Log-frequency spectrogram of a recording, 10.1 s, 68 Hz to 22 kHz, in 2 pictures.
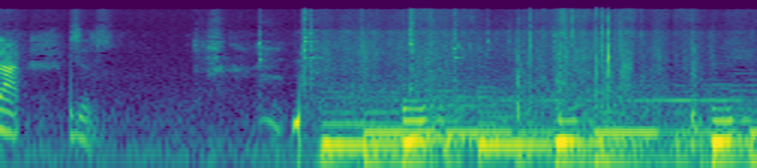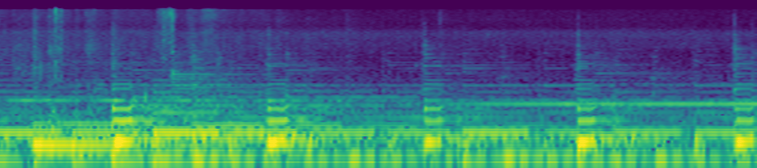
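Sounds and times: background music with low notes: 0:02.1 - 0:10.0.

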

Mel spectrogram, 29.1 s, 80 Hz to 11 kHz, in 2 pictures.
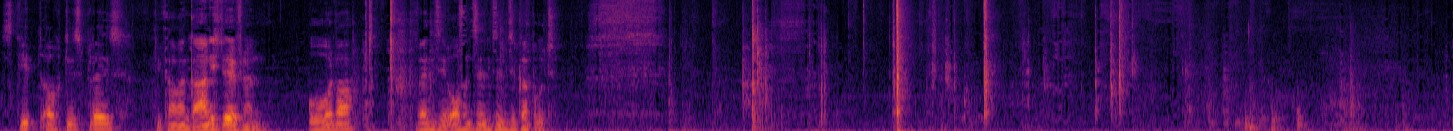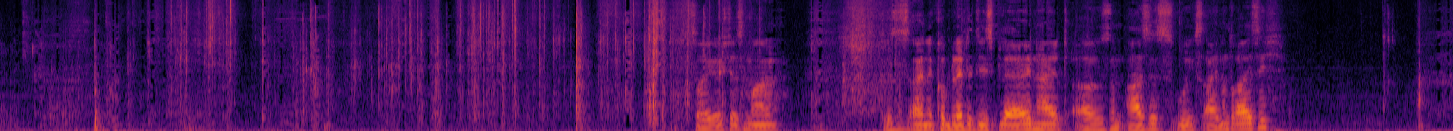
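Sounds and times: plastic bag crinkling: 0:15.6 - 0:22.3.

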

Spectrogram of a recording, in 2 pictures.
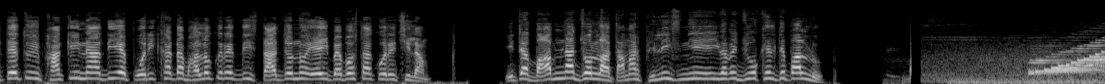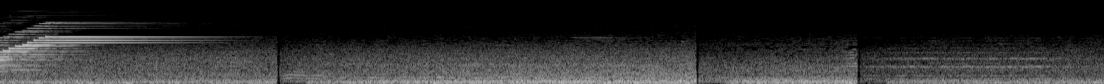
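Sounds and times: rising whistle: 0:10.3 - 0:13.6.

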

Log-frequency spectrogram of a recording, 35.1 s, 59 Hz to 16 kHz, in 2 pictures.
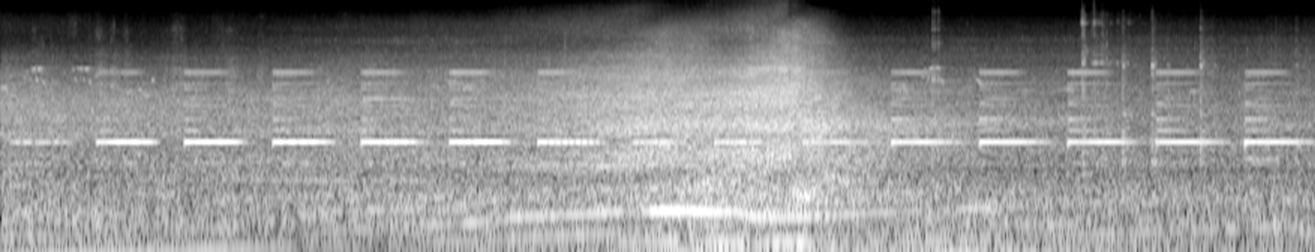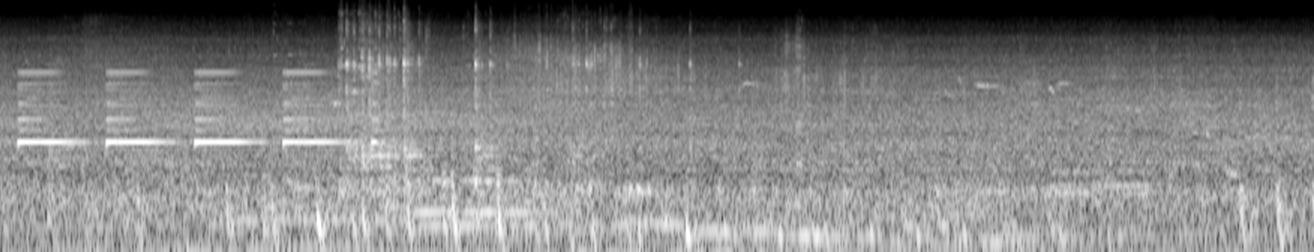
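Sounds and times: level crossing warning bells: 0:00.0 - 0:10.1, 0:11.0 - 0:24.3
road traffic: 0:00.0 - 0:35.0.

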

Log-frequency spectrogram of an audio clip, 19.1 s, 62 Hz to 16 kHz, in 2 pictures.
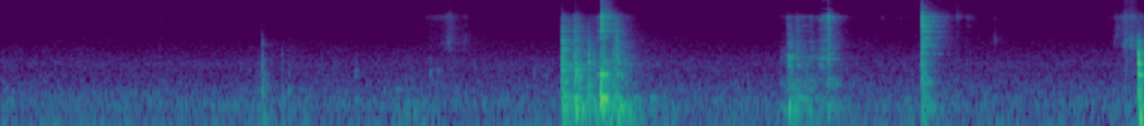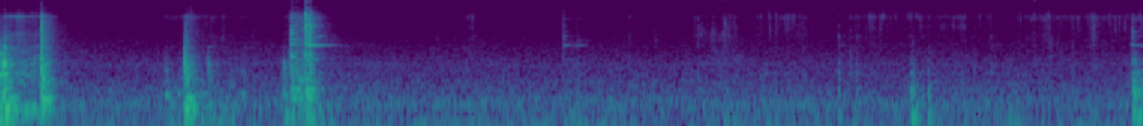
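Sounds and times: dishes and utensils clattering: 0:11.9 - 0:12.4.

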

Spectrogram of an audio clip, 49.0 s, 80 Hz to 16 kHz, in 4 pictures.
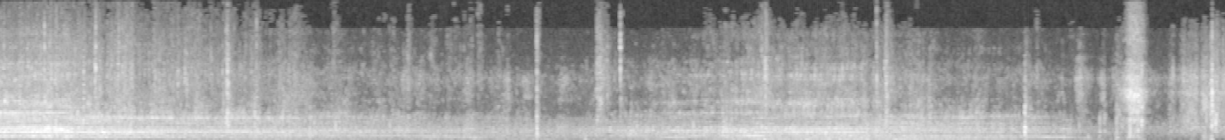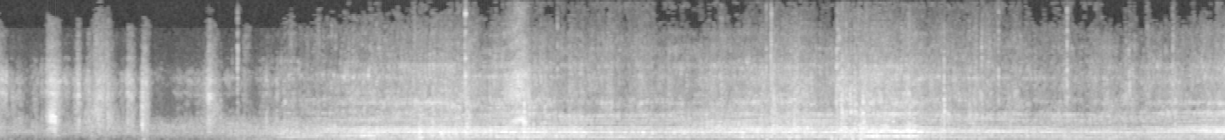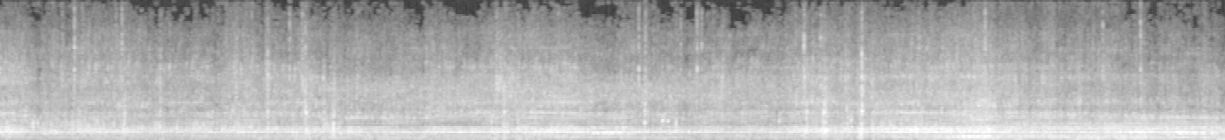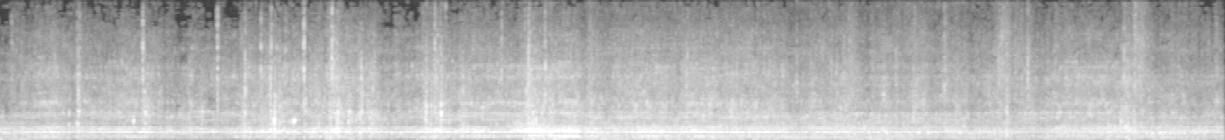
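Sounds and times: electric motorbike whine: 0:00.0 - 0:49.0
wind noise: 0:41.9 - 0:45.6.

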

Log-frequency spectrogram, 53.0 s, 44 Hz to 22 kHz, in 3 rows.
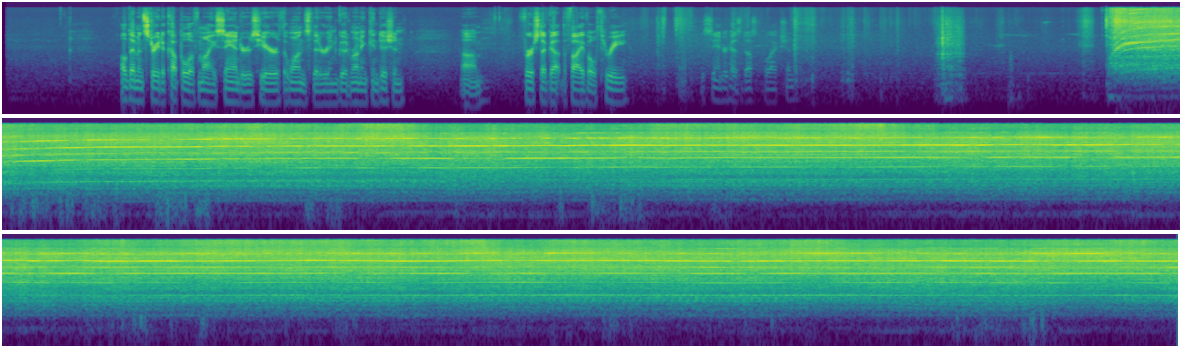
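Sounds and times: belt sander whining on wood: 0:14.0 - 0:14.5, 0:16.2 - 0:52.9.

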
